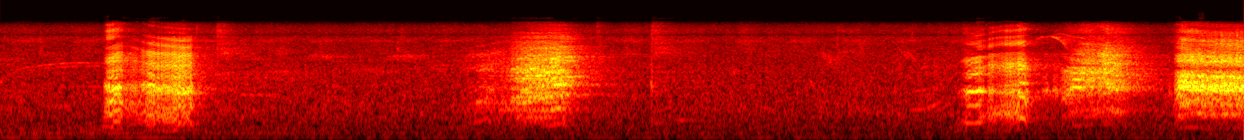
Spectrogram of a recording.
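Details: Blue macaw calling with harsh, grating squawks in irregular bursts, one early, one midway, then three in quick succession at the end; a steady low hum sits in the background.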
